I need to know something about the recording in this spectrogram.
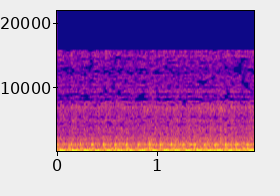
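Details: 2007 Polaris Sportsman 450 single after fuel pump replacement, fuel now flowing, tank low: steady, even thumping idle with regular low pulses, no misses or knocks; normal idle.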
